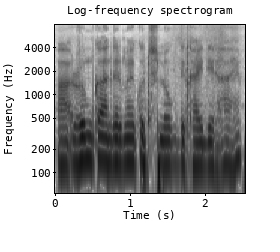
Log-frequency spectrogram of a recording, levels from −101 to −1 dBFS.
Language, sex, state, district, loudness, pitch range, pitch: Hindi, male, Arunachal Pradesh, Papum Pare, -16 LUFS, 125-140 Hz, 130 Hz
